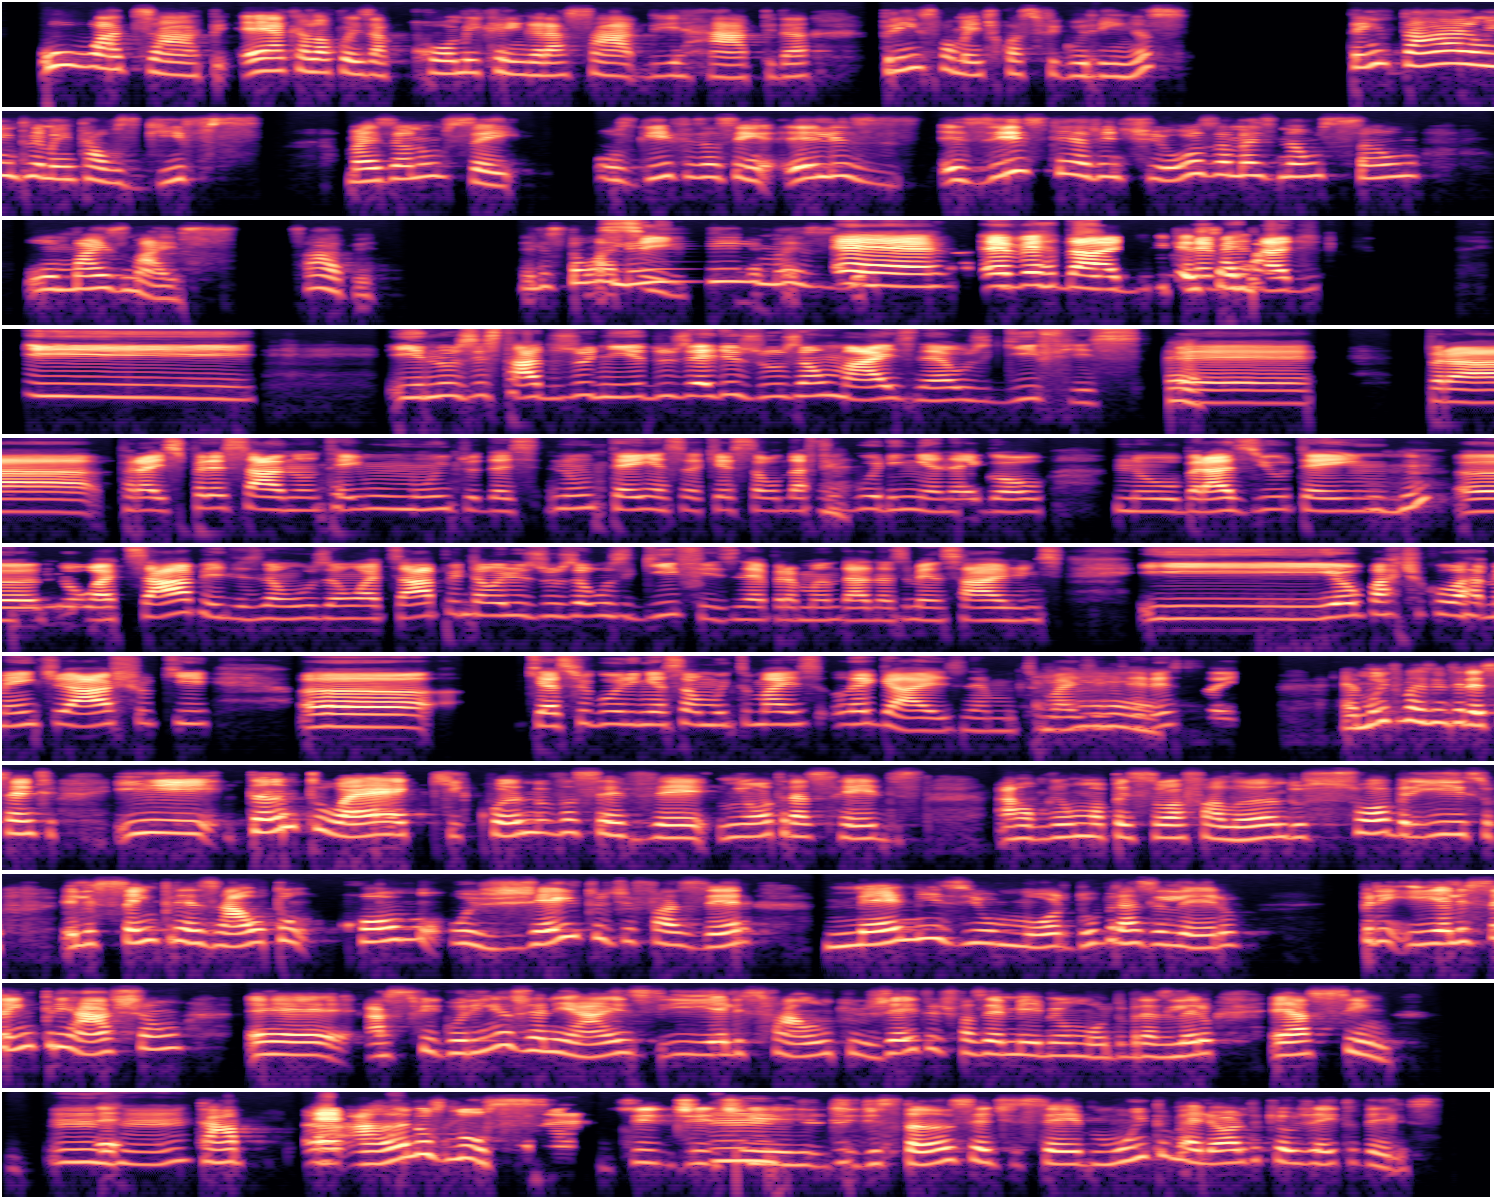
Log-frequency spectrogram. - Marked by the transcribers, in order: drawn out: "E"; unintelligible speech; tapping; drawn out: "e"
- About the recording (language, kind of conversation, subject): Portuguese, podcast, O que faz um meme atravessar diferentes redes sociais e virar referência cultural?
